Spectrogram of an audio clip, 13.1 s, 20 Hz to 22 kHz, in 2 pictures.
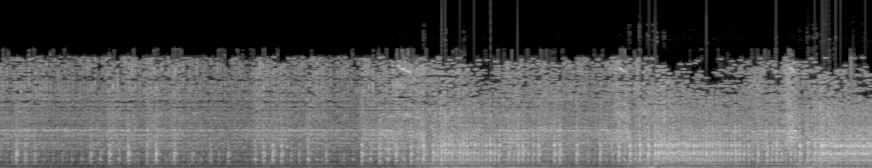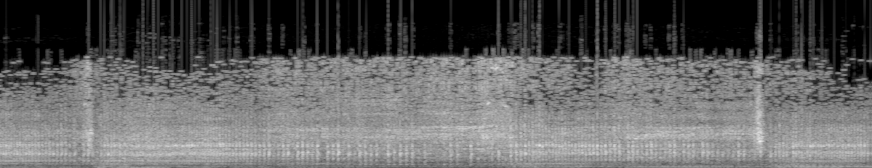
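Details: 2003 BMW E46 with rough idle despite new spark plugs: quick, regular knock from front of engine grows louder as throttle is blipped; owner suspects slightly leaking water pump, unconfirmed; knock worse with throttle.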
